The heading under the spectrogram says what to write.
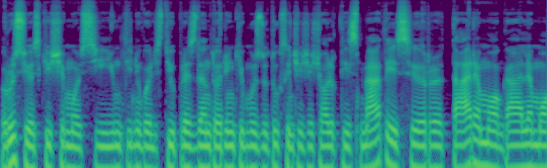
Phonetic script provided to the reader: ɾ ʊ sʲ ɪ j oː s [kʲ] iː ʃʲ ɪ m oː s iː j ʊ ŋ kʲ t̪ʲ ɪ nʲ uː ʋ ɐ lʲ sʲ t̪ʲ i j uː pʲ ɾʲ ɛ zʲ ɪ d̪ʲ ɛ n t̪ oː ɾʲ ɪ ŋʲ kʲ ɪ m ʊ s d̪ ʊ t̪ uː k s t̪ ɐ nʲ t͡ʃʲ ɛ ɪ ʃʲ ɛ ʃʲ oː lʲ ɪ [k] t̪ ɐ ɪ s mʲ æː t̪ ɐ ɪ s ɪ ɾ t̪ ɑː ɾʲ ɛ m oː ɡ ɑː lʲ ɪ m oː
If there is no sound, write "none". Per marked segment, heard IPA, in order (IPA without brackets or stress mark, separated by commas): kʲ, k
